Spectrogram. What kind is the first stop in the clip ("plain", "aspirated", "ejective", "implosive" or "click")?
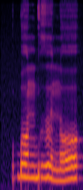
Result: implosive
